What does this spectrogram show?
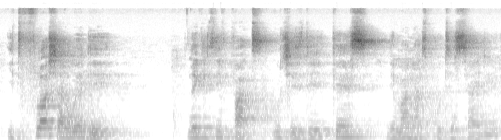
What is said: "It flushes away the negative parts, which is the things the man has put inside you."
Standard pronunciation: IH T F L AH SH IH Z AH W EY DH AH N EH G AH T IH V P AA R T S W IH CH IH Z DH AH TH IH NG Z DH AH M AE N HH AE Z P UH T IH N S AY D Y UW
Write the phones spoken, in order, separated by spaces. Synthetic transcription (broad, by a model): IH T F L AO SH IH W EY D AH N EH G AH T IH V P AA T W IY CH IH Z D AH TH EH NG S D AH M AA N HH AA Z P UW T IH N S AY D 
